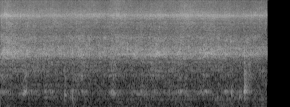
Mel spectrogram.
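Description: Sliced onions sizzling in hot oil in a pan as they are stirred in, a steady frying hiss.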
